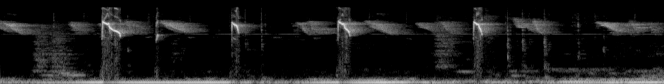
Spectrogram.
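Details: A female Oriental white-eye in breeding condition calling to males: thin, very high, downslurred notes in quick runs, broken by louder sharp down-sweeping calls every second or so over a low hum.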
